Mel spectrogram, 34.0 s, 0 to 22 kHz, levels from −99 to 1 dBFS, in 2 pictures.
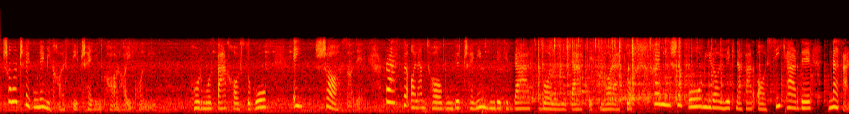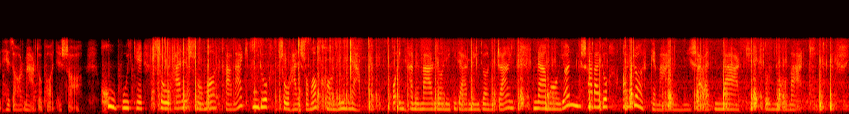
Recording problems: thin; somewhat; fading below 350 Hz
high frequencies cut off; noticeable; nothing above 5 kHz
household noises; loud; throughout; 2 dB below the speech
uneven, jittery; strongly; from 1.5 to 32 s

